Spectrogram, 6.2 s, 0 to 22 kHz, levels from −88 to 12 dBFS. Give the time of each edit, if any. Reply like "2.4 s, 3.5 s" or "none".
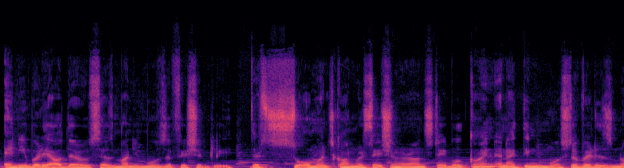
2.3 s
